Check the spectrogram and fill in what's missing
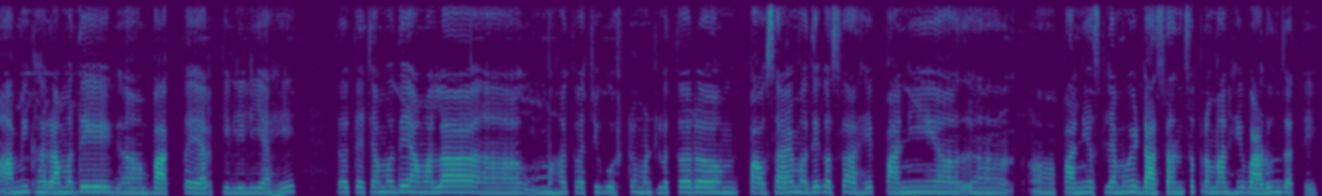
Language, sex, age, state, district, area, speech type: Marathi, female, 30-45, Maharashtra, Nagpur, urban, spontaneous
